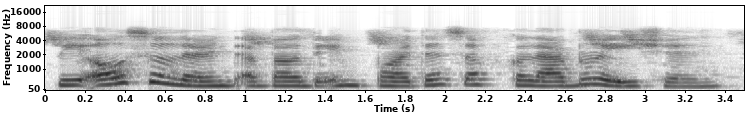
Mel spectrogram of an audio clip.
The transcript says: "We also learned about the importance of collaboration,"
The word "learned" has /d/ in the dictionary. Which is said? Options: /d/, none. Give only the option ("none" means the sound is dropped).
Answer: /d/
